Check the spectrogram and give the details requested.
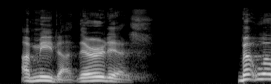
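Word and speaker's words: Amidah: is spelled a m d ah or it's pronounced amida amida there it is but what was it was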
